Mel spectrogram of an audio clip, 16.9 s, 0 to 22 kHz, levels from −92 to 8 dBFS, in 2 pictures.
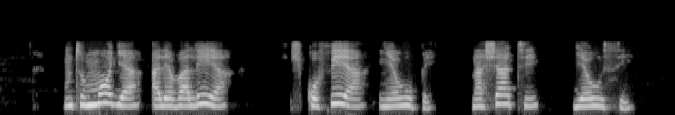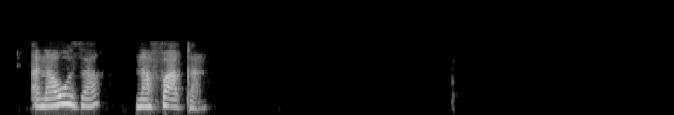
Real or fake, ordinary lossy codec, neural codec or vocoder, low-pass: real; Opus, 24 kbps; none; 5.4 kHz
